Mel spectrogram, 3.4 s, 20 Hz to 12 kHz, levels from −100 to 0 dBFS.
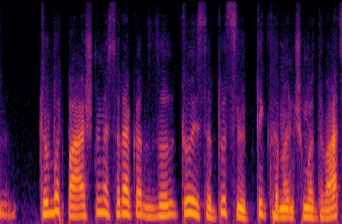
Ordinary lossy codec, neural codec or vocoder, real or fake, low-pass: Opus, 16 kbps; codec, 24 kHz, 0.9 kbps, WavTokenizer, medium speech release version 1; fake; 10.8 kHz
